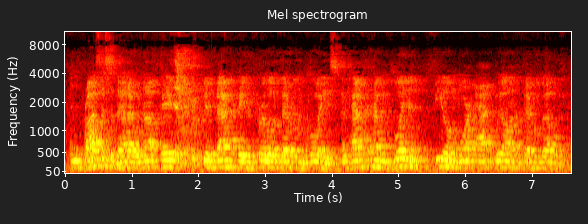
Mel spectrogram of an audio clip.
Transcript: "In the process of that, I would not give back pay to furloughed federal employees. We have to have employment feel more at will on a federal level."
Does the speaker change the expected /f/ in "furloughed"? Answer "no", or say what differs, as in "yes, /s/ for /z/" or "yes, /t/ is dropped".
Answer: yes, /p/ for /f/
